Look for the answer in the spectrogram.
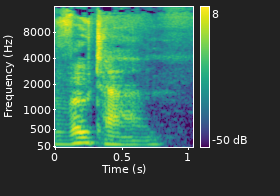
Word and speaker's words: Wotan: And it was, and it's got a big computer in it called Votan. Even though it's spelled Wotan. Apparently we've got to say Votan. – So it's spelled Wotan. – It's like kind of German, I guess. Votan would be like, if you said it, if you Germans pronounce their W's as V's, Votan.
